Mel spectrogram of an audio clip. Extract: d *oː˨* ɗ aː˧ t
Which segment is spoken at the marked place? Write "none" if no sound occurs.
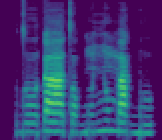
oː˨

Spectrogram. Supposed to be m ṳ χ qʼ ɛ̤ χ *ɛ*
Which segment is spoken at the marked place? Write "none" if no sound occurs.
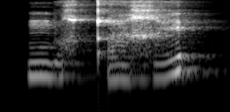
ɛ̤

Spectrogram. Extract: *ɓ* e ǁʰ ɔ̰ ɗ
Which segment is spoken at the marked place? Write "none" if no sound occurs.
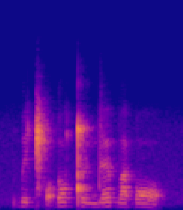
ɓ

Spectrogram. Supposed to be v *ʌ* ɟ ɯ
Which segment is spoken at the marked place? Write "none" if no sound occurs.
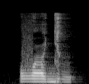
ʌ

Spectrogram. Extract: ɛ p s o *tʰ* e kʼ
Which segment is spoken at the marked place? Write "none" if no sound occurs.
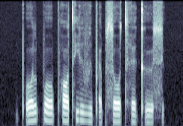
tʰ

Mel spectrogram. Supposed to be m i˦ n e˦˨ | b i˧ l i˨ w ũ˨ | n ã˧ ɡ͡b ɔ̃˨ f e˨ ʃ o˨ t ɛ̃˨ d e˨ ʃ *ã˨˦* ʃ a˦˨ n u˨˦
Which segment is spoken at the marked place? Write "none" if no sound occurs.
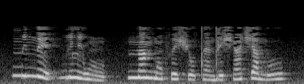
ã˨˦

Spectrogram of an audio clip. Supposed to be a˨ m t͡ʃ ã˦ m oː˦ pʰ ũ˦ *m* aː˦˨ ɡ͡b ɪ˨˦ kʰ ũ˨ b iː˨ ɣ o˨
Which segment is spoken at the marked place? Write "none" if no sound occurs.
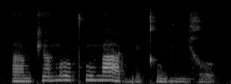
m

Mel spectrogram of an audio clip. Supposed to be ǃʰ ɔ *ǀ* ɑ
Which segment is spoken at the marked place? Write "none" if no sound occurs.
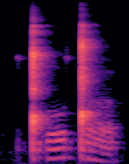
ǃ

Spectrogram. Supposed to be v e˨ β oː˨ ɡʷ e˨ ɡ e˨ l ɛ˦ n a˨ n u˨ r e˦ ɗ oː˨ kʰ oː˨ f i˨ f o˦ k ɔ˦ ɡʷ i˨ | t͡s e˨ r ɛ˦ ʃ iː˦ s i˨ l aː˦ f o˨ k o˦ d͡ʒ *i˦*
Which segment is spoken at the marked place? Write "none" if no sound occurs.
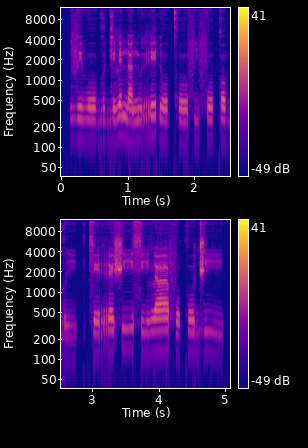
i˦˨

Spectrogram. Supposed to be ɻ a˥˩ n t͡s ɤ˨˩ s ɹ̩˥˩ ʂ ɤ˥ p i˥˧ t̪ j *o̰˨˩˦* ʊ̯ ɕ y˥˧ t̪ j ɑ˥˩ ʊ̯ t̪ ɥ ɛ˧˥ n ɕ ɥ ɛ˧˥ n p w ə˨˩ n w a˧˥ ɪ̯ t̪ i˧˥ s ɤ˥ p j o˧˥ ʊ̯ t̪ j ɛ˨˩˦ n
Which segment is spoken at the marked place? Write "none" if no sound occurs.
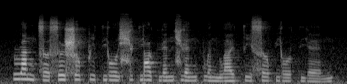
o˥˧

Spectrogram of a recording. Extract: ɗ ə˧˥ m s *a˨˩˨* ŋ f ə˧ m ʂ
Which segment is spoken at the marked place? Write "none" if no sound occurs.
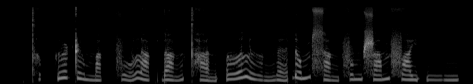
a˨˩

